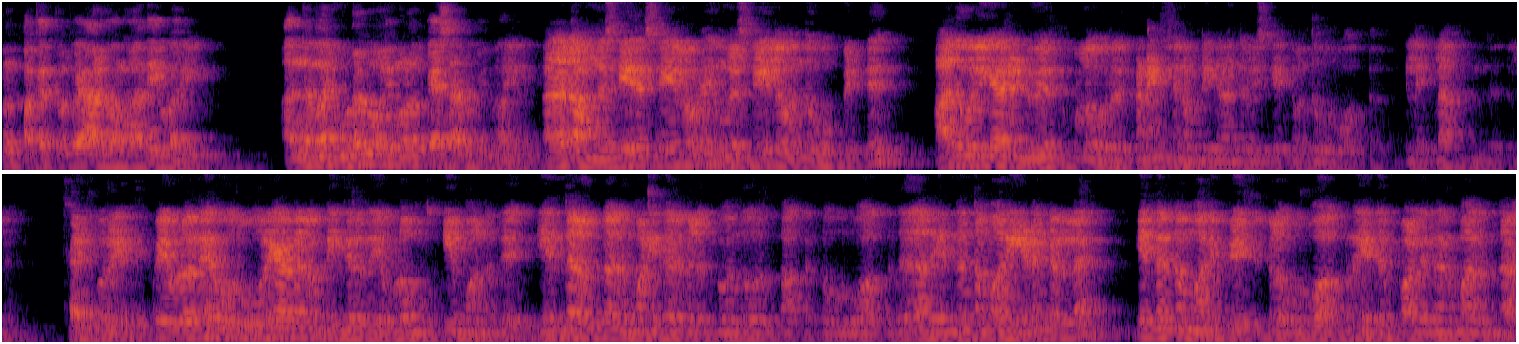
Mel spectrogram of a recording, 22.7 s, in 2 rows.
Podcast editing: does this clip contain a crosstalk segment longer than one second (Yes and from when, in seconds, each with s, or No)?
No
